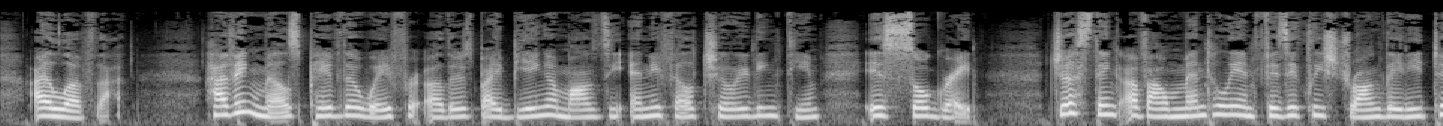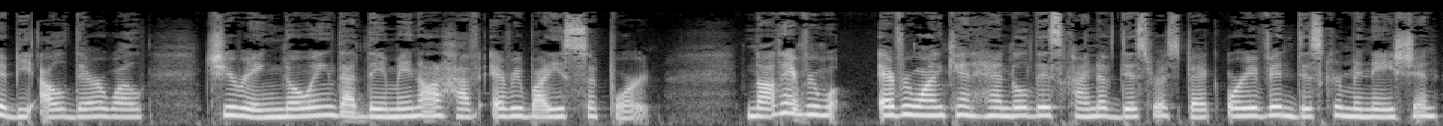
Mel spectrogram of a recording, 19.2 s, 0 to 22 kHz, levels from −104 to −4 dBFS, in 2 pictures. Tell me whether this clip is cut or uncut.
uncut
